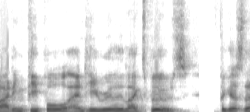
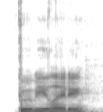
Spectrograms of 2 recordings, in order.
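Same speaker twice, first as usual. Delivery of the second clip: level, flat, exasperated deadpan monotone; 3 semitones lower than usual. Repeating the other speaker's phrase back: monotone. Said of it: "Why is you just monotone going".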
